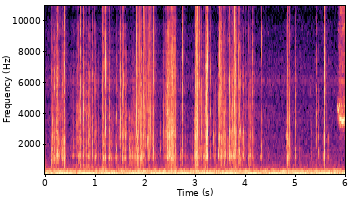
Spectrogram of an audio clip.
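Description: Clear plastic packaging crinkling as it is handled, with irregular crackles throughout, over a steady low hum.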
